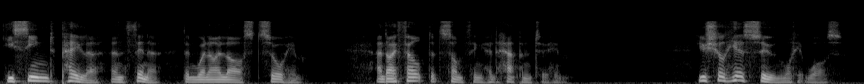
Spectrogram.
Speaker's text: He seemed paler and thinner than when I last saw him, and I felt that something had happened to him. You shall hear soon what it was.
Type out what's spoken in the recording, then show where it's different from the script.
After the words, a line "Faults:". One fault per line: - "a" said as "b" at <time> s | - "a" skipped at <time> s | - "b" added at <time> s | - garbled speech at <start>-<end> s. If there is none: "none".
He seemed paler and thinner than when I last saw him, and I felt that something had happened to him. You shall hear soon what it was.
Faults:
none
